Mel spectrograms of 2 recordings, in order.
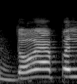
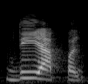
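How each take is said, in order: First: 'The' is said with a short 'thuh' vowel. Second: 'The' is said with a long 'thee' vowel. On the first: The speaker calls it wrong. "इसे द एप्पल नहीं बोलेंगे" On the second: The speaker calls it right. "दी एप्पल बोलेंगे"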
